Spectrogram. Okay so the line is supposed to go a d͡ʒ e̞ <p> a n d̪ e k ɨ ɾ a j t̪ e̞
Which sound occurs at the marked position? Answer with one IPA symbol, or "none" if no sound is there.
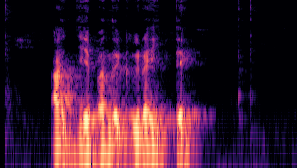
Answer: p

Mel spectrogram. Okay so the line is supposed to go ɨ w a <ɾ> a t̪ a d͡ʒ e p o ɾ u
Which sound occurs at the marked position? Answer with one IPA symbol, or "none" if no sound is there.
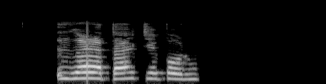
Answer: ɾ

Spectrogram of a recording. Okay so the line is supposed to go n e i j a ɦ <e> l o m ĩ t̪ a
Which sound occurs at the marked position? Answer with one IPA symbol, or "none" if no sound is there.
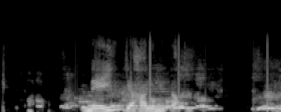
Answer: a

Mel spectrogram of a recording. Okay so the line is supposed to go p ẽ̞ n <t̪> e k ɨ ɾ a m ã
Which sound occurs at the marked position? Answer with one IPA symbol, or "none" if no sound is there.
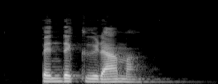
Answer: d̪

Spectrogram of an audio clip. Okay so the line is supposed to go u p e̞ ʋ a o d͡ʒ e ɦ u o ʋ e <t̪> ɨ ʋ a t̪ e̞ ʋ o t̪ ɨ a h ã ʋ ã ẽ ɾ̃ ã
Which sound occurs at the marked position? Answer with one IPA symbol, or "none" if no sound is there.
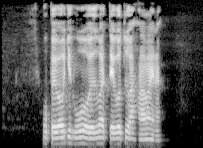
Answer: none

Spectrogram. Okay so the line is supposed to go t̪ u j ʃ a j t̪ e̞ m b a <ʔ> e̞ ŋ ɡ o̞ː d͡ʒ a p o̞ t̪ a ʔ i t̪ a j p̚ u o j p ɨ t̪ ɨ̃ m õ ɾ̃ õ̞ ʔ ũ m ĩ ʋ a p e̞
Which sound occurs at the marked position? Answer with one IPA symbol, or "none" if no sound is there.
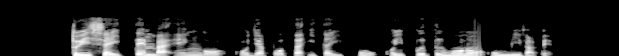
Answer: ʔ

